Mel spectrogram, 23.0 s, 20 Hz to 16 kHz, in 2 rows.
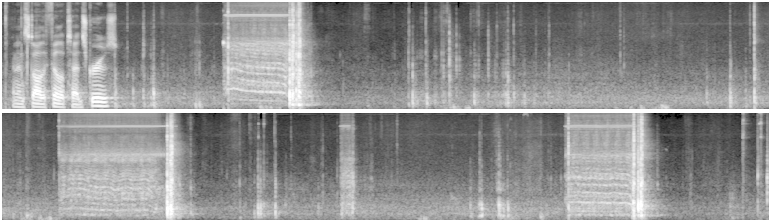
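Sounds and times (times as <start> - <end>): electric screwdriver whining: 3.3 - 4.7, 12.4 - 14.2, 16.6 - 16.9, 20.0 - 21.3.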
